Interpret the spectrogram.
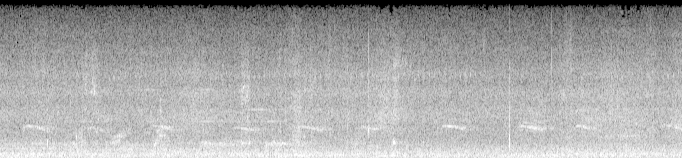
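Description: A small bird chirping over and over, short arching chirps about once a second, faint over a soft steady hiss of outdoor ambience.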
